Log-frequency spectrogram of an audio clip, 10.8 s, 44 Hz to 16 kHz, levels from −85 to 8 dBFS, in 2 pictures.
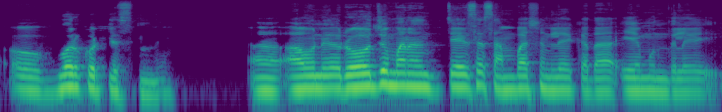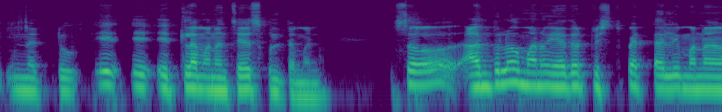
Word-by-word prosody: ఓహ్! 140 -1 +1 0.2
Bore 160 0 +6
కొట్టేస్తుంది. 120 -6 -3 0.7
ఆ! - - +1 0.3
అవును. 150 0 +5 0.2
రోజు 170 +3 +8
మనం 170 -1 +5 0.2
చేసే 160 +2 +3
సంభాషణలే 140 0 0
కదా, 130 0 -2 0.2
ఏముందిలే 125 -1 -3 0.3
అన్నట్టు 130 -1 -6 0.3
ఇ - - +4 0.2
ఇ - - -1 0.2
ఇట్లా 155 +2 0
మనం 135 -1 0
చేసుకుంటామండి. 110 -9 -5 0.6
సో, 190 - 0 0.5
అందులో 190 +5 +1
మనం 175 0 -1
ఏదో 170 +1 0
ట్విస్ట్ 155 -2 -8
పెట్టాలి, 155 -3 -3
మన 145 0 -2
145 Hz, 135 wpm, -22 LUFS, 130-160 Hz, 0.7 s, రోజు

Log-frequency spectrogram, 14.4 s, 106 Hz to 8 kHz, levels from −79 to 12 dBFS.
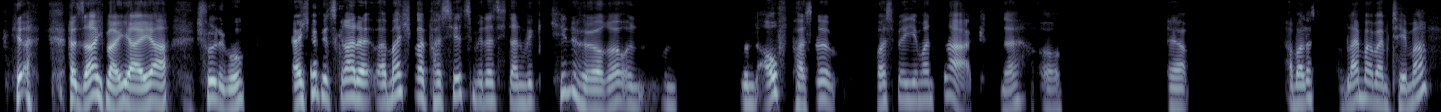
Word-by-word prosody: Ja, 420 - +5 0.4
sage 210 - +7
ich - - -5
mal: 155 - +7
„Ja, 140 -3 +7
ja.“ 150 +2 +6 0.2
Entschuldigung. 150 -3 +1 0.5
Ja, 150 - +6
ich 160 - +3
habe 225 -4 +2
jetzt 175 -2 -1
grade 175 -2 +5
weil 160 0 -1
manchmal 200 -1 0
passiert 175 +5 -3
es - - -11
mir, 165 -3 -7
dass 165 -1 -2
ich - - -17
dann 150 0 -4
wirklich 160 0 -8
hinhöre 145 - -1
und 145 -3 -8 0.2
und 140 -2 -15 0.6
und 150 0 -5
aufpasse, 170 -4 -1 0.4
was 150 +1 -6
mir 170 - -8
jemand 165 +1 -7
sagt, 200 - -3
ne? - - -8
Oh. - - -12 1.1
Ja. 135 -1 -4 1.0
Aber 150 0 -2
das 175 - -5 0.3
bleiben 160 +4 -2
wir 175 -2 -2
beim 150 -3 -2
Thema. 160 - -3
160 Hz, 160 wpm, -21 LUFS, 150-180 Hz, 1.1 s, sage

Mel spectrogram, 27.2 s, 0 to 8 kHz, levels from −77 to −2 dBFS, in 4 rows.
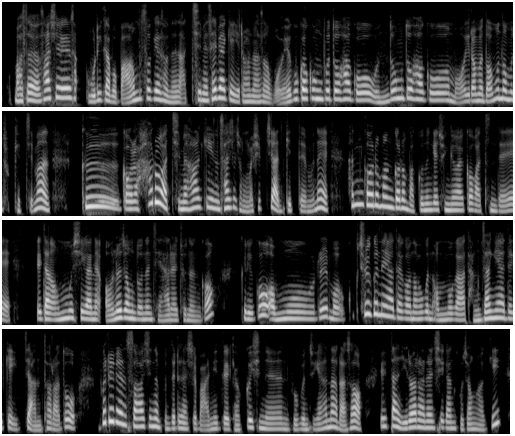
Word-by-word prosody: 맞아요. 180 +1 +3
사실 275 +3 +4
사 255 - -4
우리가 195 +5 0
뭐 155 - -2
마음속에서는 195 - 0
아침에 195 +9 -2
새벽에 255 +1 +4
일어나서 160 -3 -2
뭐 125 - -9
외국어 235 - +2
공부도 245 -1 +1
하고 210 -4 +1
운동도 245 - 0
하고 210 -3 0
뭐 160 -4 -5
이러면 185 +1 0
너무너무 225 +6 +1
좋겠지만 205 +4 -1 0.4
그걸 140 - +3
하루아침에 300 - +3
하기에는 245 +1 +1
사실 245 +3 0
정말 155 -3 -7
쉽지 225 +4 -2
않기 165 +2 0
때문에 165 +9 -2 0.2
한 340 0 0
걸음 315 -3 +4
한 275 -2 +3
걸음 240 -2 +3
바꾸는 175 +2 -2
게 190 - 0
중요할 175 -1 -1
것 190 - -1
같은데 155 -2 -4 0.3
일단 185 -2 +4
업무 185 +6 +2
시간에 180 -4 +1
어느 160 +10 +3
정도는 180 -5 +1
제한을 150 -1 -6
두는 140 -3 -8
거 230 - -1 0.3
그리고 195 +11 +1
업무를 185 +4 0
뭐 180 -7 -2
꼭 - - -16 0.2
출근해야 315 -5 +2
되거나 195 -4 -1
혹은 185 0 -2
업무가 160 0 -2
당장 155 +7 +1
해야 215 0 +3
될 195 -2 -3
게 180 - -4
있지 145 -2 -4
않더라도 170 +8 -3 0.3
프리랜서 325 -9 +4
하시는 225 -1 +1
분들이 165 0 -5
사실 160 -1 -4
많이들 150 +4 -4
겪으시는 155 0 -3
부분 145 +1 -6
중에 145 -1 -9
하나라서 185 -1 0 0.2
일단 230 -2 +1
일어나는 190 +2 +2
시간 180 -2 -4
고정하기 150 - -5
185 Hz, 395 characters per minute, -23 LUFS, 160-230 Hz, 0.4 s, 사실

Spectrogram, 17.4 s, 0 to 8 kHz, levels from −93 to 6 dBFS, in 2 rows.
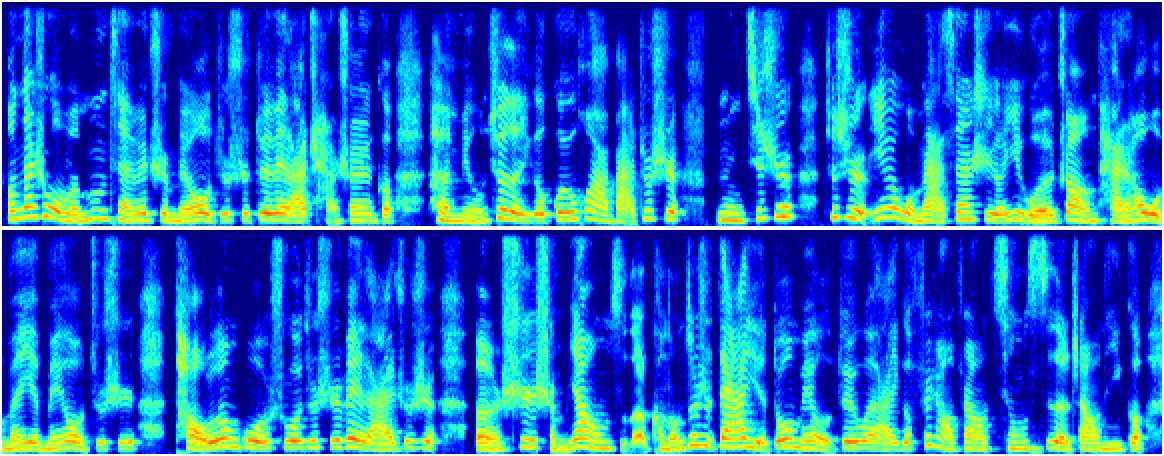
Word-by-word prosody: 但 355 +1 +2
是 380 - -4
我 315 -5 +5
们 220 -3 0
目 295 +5 -4
前 265 -5 -2
为 240 - +2
止 240 0 -3
没 215 -1 -2
有 240 +3 +4
就 230 0 -4
是 240 0 -5
对 245 +1 +5
未 245 - +5
来 210 -1 +1
产 220 - -10
生 235 +2 -3
一 225 - -6
个 215 0 -2 0.2
很 245 -2 0
明 210 -1 -3
确 310 +7 +2
的 265 -5 +5
一 - - -4
个 225 0 +3
规 260 +3 +2
划 275 -4 -3
吧。 210 -1 -4
就 295 - -7
是， 275 -3 0 0.3
嗯， 240 -1 -1
其 300 +6 -7
实 360 +3 0 0.2
就 345 - -3
是 335 -4 +2
因 310 +5 -4
为 340 - +1
我 265 -8 +1
们 205 - -2
俩 210 -2 -2
现 240 +5 -3
在 260 - 0
是 260 -1 -7
一 - - +2
个 220 - +3
异 255 +3 -1
国 200 -4 +4
的 210 - +1
状 225 -2 +1
态， 220 -4 -3
然 200 - -1
后 255 - +4
我 230 -2 +7
们 200 +2 -1
也 225 - +2
没 200 0 -3
有 230 -2 +1
就 220 +3 -8
是 445 - -6 0.3
讨 - - +3
论 295 -11 +5
过， 250 -4 +3
说 250 +1 +2
就 255 +1 -4
是 265 0 -2
未 285 -1 +6
来 205 -3 +1
就 240 +3 -6
是， 245 -1 -2 0.3
呃， 205 -3 +2
是 270 +6 -2
什 225 -5 -5
么 - - -6
样 260 -3 +1
子 235 - -13
的， - - 0
可 230 - -6
能 195 +1 -1
就 345 - 0
是 340 -1 -1
大 300 -1 +4
家 290 - +3
也 275 - +1
都 265 +3 +3
没 245 -3 -2
有 235 - +1
对 240 -1 +2
未 240 -1 +2
来 210 -1 -2
一 - - -4
个 220 +1 -3
非 330 +9 -7
常 300 -9 -4
非 225 +1 -4
常 210 -1 -3
清 230 +1 -5
晰 240 0 -9
的 225 -3 +4
这 - - -7
样 210 0 -2
的 200 - -2
一 195 0 -4
个 205 +1 0
235 Hz, 355 characters per minute, -25 LUFS, 215-270 Hz, 0.3 s, 我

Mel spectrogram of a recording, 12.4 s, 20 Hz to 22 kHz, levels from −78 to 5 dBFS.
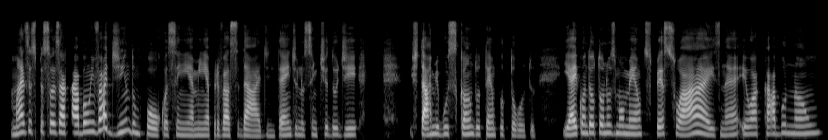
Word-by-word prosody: mas 240 +8 +3
as 280 - -5
pessoas 255 +1 -2
acabam 240 +2 +5
invadindo 265 - +1
um 225 - -6
pouco, 190 -5 -3
assim, 175 -1 -7
a - - -5
minha 170 0 -5
privacidade, 165 -3 -1
entende? 175 +4 -3
No 175 -1 -10
sentido 185 +1 -7
de 180 +1 -5 0.8
estar 175 - +6
me 205 - -2
buscando 200 +1 -3
o - - -7
tempo 180 +1 -6
todo. 155 -5 -12 0.4
E 190 - +2
aí, 195 +2 +9
quando 235 +1 -2
eu - - +4
estou 235 0 -2
nos 235 -2 -5
momentos 205 -2 -3
pessoais, 195 -1 +3
né, 180 +2 -5
eu 205 0 -4
acabo 210 +2 -2
não 220 +2 -5
200 Hz, 160 wpm, -24 LUFS, 180-230 Hz, 0.8 s, aí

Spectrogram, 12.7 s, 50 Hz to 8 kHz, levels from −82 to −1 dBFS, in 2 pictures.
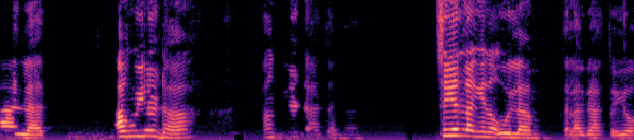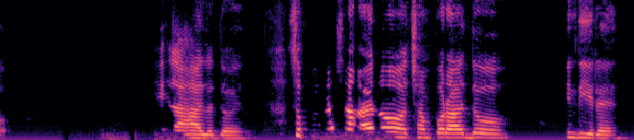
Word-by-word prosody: Alat. 205 -3 +2 0.7
Ang 280 +1 +9
weird, 305 -3 +1
ah. 220 0 -3 0.7
Ang 240 0 -10
weird 250 - -12
ata 205 - -17
nun. 185 0 -24 0.7
So 335 - +4
yun 340 0 +9
lang 315 -3 +4
yun 270 -2 0
na 245 - 0
ulam, 220 -4 0 0.2
talaga, 190 +1 -6
tuyo? 190 0 -7 1.5
Hinahalo 200 -2 0
dun. 180 -1 -7 0.5
So 345 - -1
para 350 - -9
siyang 340 -3 0
ano 260 +1 0 0.3
champorado. 225 -1 -1 0.6
Hindi 225 -2 -4
rin? 190 -2 -5
215 Hz, 120 wpm, -22 LUFS, 195-250 Hz, 1.5 s, Ang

